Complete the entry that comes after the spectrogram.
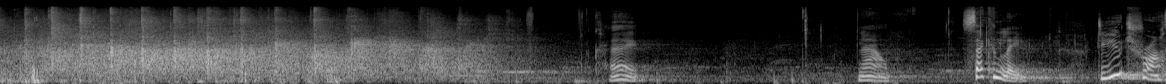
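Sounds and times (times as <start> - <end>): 
crowd applauding: 0.0 - 5.6
speech: 9.8 - 10.4, 11.0 - 11.6.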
